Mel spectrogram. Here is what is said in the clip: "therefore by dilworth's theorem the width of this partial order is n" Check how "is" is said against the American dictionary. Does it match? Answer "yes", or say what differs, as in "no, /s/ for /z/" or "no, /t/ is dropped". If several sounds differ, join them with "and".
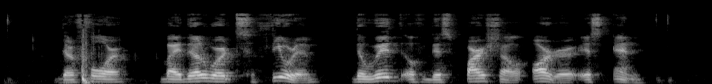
no, /s/ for /z/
